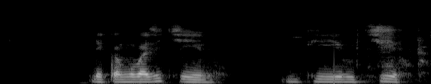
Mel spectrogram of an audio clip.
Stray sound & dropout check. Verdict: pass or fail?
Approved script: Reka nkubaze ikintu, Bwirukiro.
pass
